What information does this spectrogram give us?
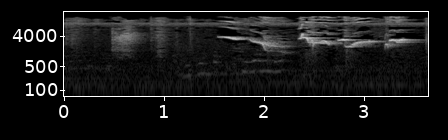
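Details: Oriental magpie-robin singing boldly to stir a rival into fighting: after a soft chirp, a long whistled note swoops downward, followed by bright warbled phrases in quick succession.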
